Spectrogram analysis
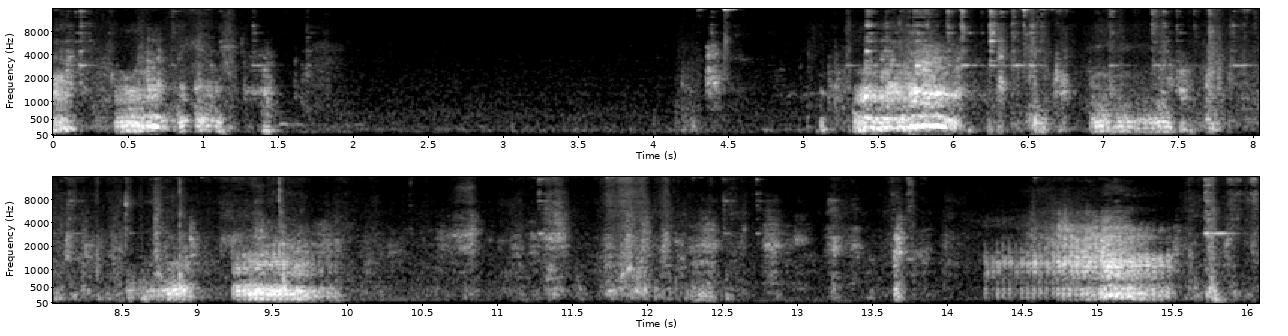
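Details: Dog growling indoors, with two grey dogs present; low rumbling growls come in bursts of a second or two separated by quieter gaps, rising louder mid-clip and again near the end.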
